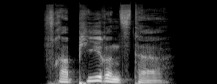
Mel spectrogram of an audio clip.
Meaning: inflection of frappierend: 1. strong/mixed nominative masculine singular superlative degree 2. strong genitive/dative feminine singular superlative degree 3. strong genitive plural superlative degree
- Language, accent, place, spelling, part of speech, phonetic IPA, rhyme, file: German, Germany, Berlin, frappierendster, adjective, [fʁaˈpiːʁənt͡stɐ], -iːʁənt͡stɐ, De-frappierendster.ogg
